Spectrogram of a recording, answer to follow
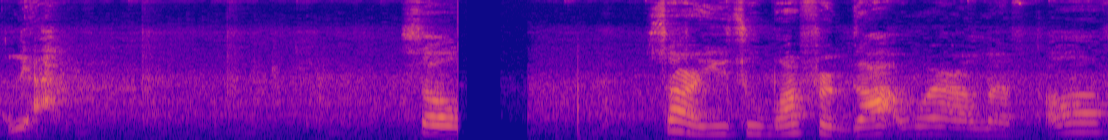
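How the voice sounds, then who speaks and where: With noticeable background noise and audible room echo, a woman talks at a medium pitch and a moderate pace, her intonation fairly even. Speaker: YouTuber telling fan-fiction story. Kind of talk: improvised storytelling. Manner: casual, halting.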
